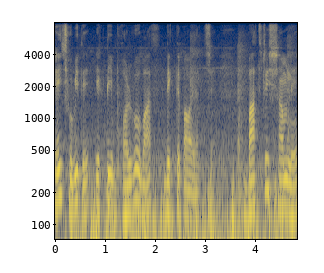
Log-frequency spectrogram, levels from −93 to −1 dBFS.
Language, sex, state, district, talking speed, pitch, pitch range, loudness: Bengali, male, West Bengal, North 24 Parganas, 135 wpm, 120 Hz, 105-135 Hz, -19 LUFS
